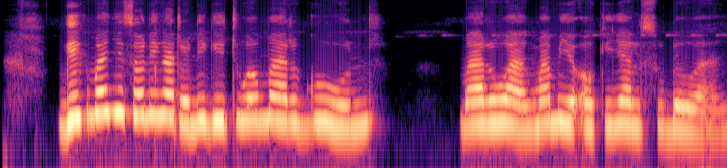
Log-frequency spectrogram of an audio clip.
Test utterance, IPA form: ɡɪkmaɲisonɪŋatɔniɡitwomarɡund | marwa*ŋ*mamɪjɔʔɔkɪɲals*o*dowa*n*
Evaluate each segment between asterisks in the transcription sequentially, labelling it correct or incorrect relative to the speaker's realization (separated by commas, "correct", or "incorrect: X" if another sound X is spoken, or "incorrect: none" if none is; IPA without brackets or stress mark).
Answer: correct, incorrect: u, incorrect: ŋ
